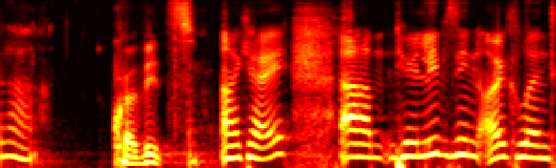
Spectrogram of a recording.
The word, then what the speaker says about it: Kravitz: Kravitz.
